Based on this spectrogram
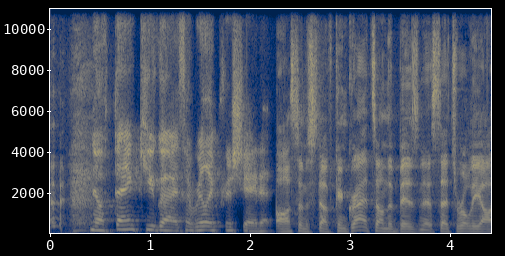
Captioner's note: laughter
